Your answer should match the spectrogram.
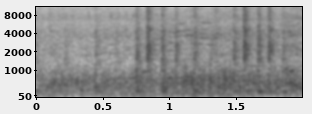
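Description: Steel Dragon 2000 roller coaster train climbing the chain lift hill: a steady low rumble with rapid clicking from the lift's anti-rollback ratchet, several clicks a second.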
